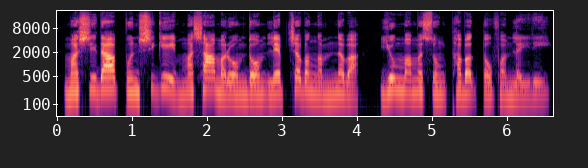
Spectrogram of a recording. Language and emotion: Manipuri, neutral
